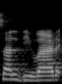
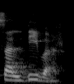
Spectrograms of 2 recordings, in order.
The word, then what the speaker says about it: Saldívar: ministro el apellido del ministro no es saldivar es Saldívar obviamente porque tiene el acento e cuál otra en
